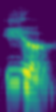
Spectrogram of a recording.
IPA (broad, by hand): ɪɹ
